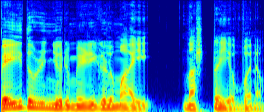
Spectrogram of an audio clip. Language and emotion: Malayalam, neutral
